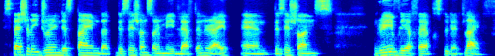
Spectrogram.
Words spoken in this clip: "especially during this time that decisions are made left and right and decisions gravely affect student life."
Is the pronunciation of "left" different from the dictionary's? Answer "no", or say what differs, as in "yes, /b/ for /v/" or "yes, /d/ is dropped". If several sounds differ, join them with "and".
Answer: no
